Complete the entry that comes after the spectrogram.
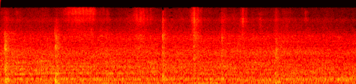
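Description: Steady low rumble inside an Amtrak passenger rail car, with a few light clicks and knocks.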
